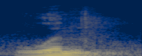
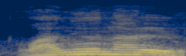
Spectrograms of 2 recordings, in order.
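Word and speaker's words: 宛: 있고 그다음에 동득 백리해의 원, 요 원자가 고을 이름 완연할 완 그렇죠. 고을 이름을 얘기할 때는 원으로 발음하고 완연하다 할 때는 완입니다.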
